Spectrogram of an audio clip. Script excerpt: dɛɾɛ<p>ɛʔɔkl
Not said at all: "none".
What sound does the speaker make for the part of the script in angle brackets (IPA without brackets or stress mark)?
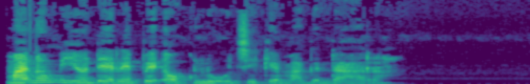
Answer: p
